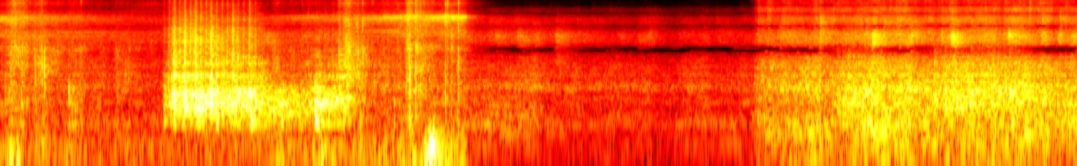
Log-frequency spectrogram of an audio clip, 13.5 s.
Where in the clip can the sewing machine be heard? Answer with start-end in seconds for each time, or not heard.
2.0-4.5, 10.4-13.4.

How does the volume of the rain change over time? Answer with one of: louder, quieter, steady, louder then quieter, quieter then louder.
louder.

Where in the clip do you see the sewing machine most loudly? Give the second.
3 s.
